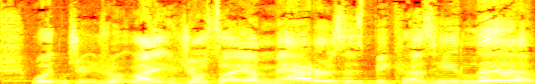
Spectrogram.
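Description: Noticeable background noise sits behind a man speaking at a fairly slow pace. His voice is high, with ordinary pitch variation. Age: 30s. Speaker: pastor. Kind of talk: sermon. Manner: halting, frequent repeated words.

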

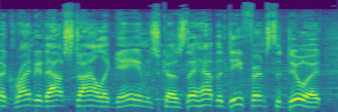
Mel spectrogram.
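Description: Amid noticeable background noise, a man with a fairly high pitch talks at a fairly quick pace with fairly even intonation. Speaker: radio color commentator. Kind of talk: sports analysis, color commentary. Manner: conversational, measured analysis.

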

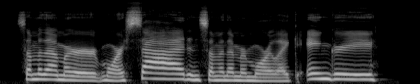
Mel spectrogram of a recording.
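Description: Fairly high in pitch, a woman speaks at a moderate pace with a plain, everyday voice and ordinary pitch variation. The recording is very clean against a silent background. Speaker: student musician. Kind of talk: casual interview. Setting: studio.

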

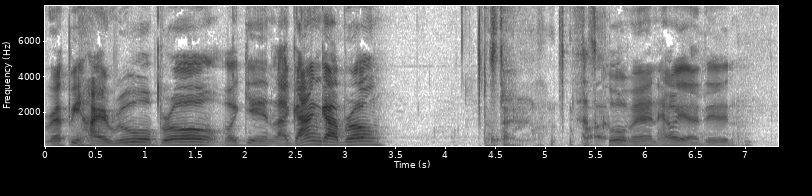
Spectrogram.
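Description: A medium-pitched man at a fairly slow pace, with ordinary pitch variation, long and frequent pauses, big swings in loudness and audible room echo. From US, Mexican-American family. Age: 30s. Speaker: comedian and podcaster. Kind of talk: casual chat.

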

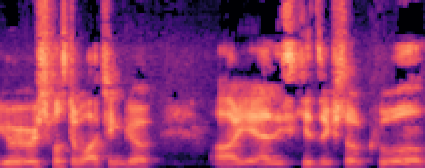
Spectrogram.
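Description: A man speaks in a Canadian accent at a moderate pace, his pitch fairly low. His tone is bright and sharp, and his intonation stays fairly even. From Canada. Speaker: podcast host. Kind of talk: casual chat. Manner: halting.

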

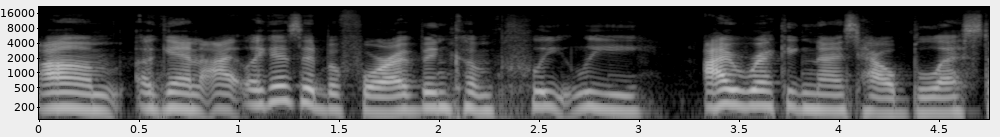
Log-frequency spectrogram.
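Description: Here a woman talks with an American accent and ordinary pitch variation. The recording is very clean, with a silent background. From US South, Atlanta suburbs, Georgia. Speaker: podcast host and performer. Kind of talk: casual chat.

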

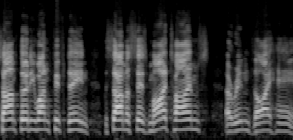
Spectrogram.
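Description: At a very slow pace and with fairly even intonation, someone speaks in an Australian accent over a quiet background. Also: man. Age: 50s. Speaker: preacher. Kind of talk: sermon. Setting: church.

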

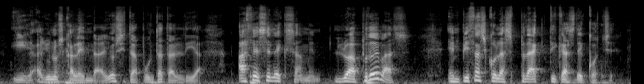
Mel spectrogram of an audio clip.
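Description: A man speaks at a fairly quick pace with a medium pitch. His pitch swings very widely. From Spain, Valencia. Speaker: Spanish expat guest. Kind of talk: casual chat.

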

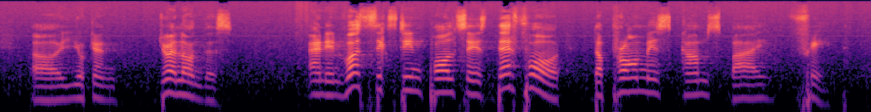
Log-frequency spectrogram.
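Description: Amid noticeable background noise, a high-pitched man speaks with lively intonation at a fairly slow pace, leaving long, frequent pauses. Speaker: pastor. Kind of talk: sermon.

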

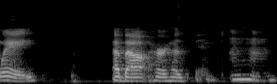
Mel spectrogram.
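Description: The woman's voice sits at medium pitch with ordinary pitch variation. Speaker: podcast co-host. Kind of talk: casual chat. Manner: loud when passionate.

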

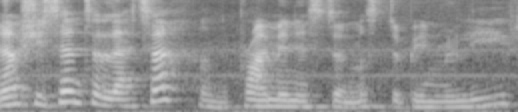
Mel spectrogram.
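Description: Very wide pitch swings mark this woman's very fast speech over noticeable background noise. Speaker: radio presenter. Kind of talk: casual radio chat. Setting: studio.

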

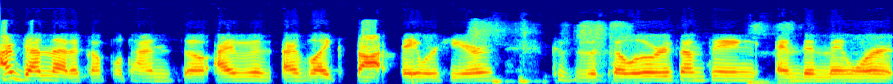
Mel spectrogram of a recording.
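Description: A woman with an unremarkable speaking voice, fairly low in pitch, at a fairly quick pace and with fairly even intonation. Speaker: guest, host's sister, college student. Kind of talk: casual chat.

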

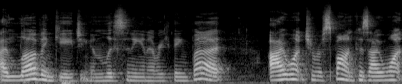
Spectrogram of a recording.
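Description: A woman uses a normal speaking voice, pitched in the medium range, and her pitch varies in an ordinary way. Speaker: podcast co-host. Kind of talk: casual conversational podcast.

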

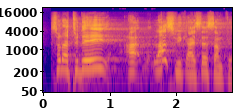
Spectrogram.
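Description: His pitch swings very widely as the man talks at a moderate pace. Room echo is audible. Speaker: church elder preaching. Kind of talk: sermon. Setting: church. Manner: animated.

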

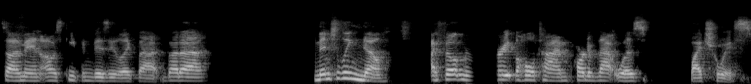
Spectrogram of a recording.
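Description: The speaker has an American accent and ordinary pitch variation, moving at a moderate pace. Long, frequent pauses break up the speech over a quiet background. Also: woman, fairly low pitch for a woman. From US Southeast (Georgia). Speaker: obstacle course racer. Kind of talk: casual chat. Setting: audio call.

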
